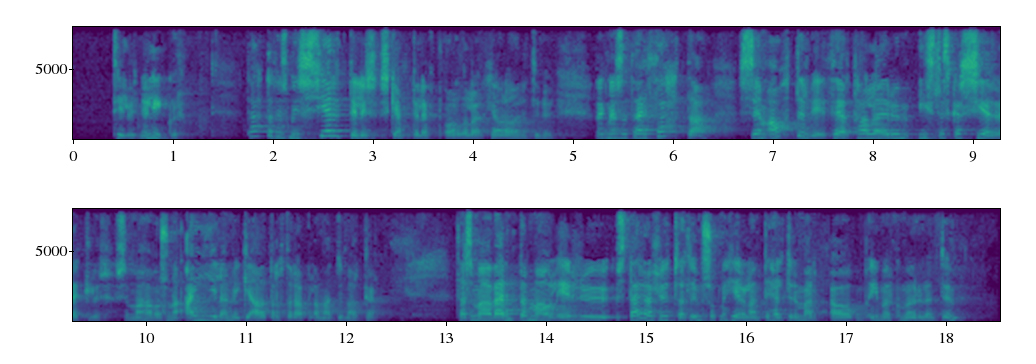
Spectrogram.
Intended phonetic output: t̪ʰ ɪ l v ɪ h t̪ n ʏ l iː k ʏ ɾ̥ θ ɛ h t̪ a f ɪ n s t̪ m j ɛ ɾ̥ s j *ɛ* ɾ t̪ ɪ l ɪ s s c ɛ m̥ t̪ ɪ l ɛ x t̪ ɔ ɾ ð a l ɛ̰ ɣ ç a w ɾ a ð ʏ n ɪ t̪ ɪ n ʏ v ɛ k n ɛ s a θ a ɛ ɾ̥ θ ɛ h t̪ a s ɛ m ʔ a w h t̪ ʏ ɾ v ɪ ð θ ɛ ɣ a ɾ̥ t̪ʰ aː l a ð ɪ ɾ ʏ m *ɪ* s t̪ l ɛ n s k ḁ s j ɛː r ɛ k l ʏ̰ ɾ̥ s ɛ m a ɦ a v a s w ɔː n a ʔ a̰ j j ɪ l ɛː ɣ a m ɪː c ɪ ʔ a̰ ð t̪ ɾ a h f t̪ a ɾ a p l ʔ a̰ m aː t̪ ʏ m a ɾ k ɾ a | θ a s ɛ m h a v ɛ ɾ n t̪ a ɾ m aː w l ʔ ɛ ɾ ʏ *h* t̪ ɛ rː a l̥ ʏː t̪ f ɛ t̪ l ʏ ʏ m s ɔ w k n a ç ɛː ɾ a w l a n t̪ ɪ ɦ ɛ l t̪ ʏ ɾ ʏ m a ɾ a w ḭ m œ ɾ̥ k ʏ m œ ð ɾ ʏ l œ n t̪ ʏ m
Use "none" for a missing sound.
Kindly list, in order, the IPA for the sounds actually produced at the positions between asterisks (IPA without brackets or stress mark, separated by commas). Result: ɛ, i, s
